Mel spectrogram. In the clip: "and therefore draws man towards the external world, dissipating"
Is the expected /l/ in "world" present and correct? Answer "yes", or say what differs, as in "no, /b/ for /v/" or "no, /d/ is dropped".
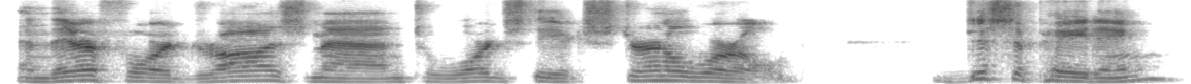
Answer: yes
